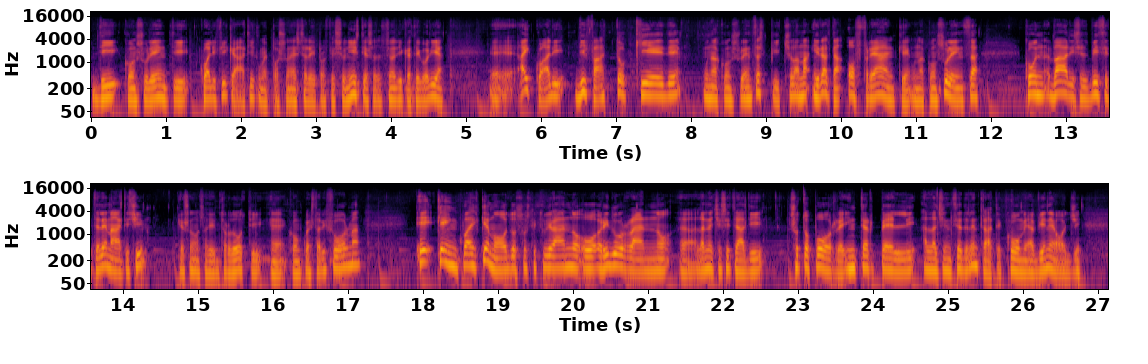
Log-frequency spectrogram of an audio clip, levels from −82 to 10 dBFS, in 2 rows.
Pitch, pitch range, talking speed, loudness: 115 Hz, 105-135 Hz, 130 wpm, -19 LUFS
